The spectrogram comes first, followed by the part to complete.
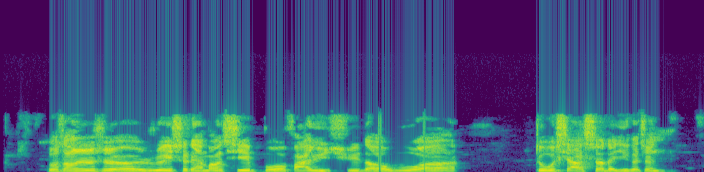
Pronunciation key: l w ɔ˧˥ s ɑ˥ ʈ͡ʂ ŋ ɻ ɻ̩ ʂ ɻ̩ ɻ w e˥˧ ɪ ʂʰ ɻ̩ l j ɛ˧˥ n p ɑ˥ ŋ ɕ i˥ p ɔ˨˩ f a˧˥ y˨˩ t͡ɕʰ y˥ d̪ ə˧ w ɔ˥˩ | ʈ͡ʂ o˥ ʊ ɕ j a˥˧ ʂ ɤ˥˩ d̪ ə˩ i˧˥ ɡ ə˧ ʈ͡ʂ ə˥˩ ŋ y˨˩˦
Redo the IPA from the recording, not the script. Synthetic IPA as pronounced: l w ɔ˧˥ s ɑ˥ ŋ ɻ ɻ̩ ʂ ɻ̩ ɻ w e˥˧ ɪ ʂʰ ɻ̩ l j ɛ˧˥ n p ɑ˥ ŋ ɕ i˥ p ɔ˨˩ f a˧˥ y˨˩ t͡ɕʰ y˥ d̪ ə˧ w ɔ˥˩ | ʈ͡ʂ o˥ ʊ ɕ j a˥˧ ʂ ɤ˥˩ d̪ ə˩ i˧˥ ɡ ə˧ ʈ͡ʂ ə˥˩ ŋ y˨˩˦

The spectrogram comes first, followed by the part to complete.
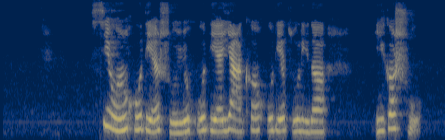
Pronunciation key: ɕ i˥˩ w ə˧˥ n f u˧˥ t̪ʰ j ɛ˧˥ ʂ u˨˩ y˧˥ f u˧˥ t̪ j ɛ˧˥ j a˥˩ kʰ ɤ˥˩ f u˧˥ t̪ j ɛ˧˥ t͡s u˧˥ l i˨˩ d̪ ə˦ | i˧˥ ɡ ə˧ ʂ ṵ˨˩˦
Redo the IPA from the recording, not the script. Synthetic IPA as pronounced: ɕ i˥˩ w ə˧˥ n x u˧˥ t̪ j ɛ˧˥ ʂ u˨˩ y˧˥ x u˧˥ t̪ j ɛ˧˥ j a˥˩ kʰ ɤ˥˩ x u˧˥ t̪ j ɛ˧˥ t͡s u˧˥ l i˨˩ d̪ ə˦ | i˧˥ ɡ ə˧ ʂ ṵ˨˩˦

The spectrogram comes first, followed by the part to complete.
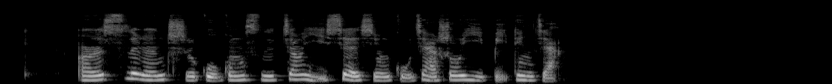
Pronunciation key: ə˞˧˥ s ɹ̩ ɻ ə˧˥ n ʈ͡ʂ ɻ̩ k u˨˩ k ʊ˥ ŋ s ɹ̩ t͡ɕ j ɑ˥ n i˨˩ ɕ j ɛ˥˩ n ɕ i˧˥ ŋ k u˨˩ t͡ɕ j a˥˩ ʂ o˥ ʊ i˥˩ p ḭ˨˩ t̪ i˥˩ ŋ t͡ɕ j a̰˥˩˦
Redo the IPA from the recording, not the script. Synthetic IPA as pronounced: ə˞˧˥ s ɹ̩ ɻ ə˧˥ n ʈ͡ʂʰ ɻ̩ k u˨˩ k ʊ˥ ŋ s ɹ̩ t͡ɕ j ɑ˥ ŋ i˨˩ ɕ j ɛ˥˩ n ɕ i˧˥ ŋ k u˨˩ t͡ɕ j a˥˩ ʂ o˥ ʊ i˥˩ p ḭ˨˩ t̪ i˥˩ ŋ t͡ɕ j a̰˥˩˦

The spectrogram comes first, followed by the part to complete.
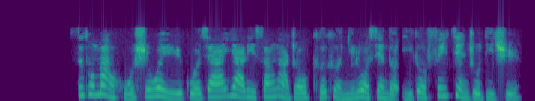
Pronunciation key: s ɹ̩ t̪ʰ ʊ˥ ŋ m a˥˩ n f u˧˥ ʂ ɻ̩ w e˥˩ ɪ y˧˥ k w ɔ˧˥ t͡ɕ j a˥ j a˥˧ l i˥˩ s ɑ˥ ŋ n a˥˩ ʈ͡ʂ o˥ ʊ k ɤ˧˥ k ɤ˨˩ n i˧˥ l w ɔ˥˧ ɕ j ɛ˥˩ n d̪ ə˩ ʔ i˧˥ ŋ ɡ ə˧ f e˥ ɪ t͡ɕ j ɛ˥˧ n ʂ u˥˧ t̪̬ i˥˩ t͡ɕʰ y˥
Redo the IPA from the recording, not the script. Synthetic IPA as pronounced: s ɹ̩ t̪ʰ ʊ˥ ŋ m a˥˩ n x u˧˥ ʂ ɻ̩ w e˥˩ ɪ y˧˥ k w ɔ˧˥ t͡ɕ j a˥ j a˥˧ l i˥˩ s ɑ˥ ŋ n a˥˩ ʈ͡ʂ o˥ ʊ kʰ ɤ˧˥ kʰ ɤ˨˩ n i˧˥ l w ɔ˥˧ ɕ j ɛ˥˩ n d̪ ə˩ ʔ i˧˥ ɡ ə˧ f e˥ ɪ t͡ɕ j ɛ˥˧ n ʈ͡ʂ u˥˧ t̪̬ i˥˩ t͡ɕʰ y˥

